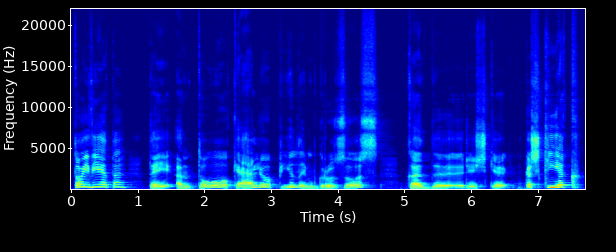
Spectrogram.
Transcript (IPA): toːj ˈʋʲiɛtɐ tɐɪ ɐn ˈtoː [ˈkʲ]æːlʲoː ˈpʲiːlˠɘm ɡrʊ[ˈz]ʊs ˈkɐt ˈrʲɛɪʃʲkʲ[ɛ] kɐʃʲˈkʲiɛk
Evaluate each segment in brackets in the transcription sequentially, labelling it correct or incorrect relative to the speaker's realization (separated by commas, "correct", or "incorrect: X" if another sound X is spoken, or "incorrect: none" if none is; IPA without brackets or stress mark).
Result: correct, correct, correct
